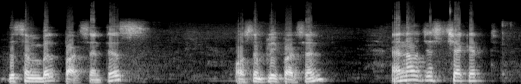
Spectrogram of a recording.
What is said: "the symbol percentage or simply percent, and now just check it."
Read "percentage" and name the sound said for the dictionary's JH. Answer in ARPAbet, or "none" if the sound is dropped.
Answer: Z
